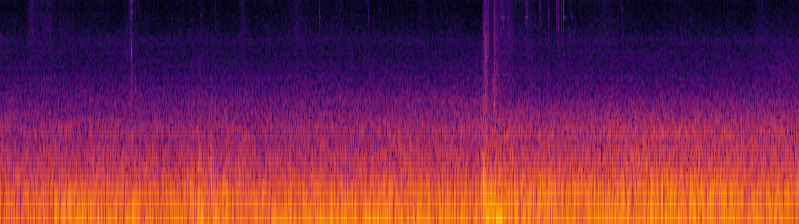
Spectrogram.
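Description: Steady low rumble of a car moving smoothly along a road in rainy weather, a continuous engine and tire drone heard from inside, with a brief thump around the middle and no talking.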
